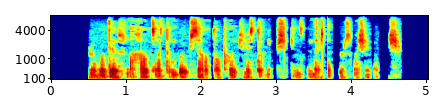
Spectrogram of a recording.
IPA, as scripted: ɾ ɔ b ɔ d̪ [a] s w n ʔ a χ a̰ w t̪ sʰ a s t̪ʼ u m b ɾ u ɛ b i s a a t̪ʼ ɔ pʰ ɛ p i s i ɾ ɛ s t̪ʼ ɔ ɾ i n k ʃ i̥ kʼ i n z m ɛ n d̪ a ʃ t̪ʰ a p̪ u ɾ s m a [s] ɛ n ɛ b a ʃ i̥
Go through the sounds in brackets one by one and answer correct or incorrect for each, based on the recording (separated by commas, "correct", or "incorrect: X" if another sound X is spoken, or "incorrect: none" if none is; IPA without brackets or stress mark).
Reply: incorrect: ɛ, incorrect: ʃ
